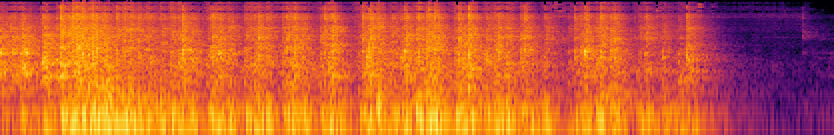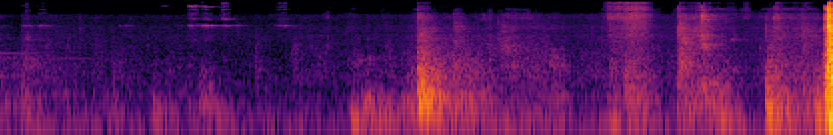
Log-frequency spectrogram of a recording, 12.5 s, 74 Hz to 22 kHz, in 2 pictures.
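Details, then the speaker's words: 1971 Dodge Charger Super Bee 383 Magnum, started stone cold after a valley pan change for a suspected intake leak, timing untouched: loud, lumpy V8 idle with uneven thumps and sharp pops, flames, then cuts off; misfire and backfire persist, likely not fixed. "I hope this prick is just cold, because that ain't making no sense. Guys, I got sneaking suspicion I did not fix her, but it is cold out."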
